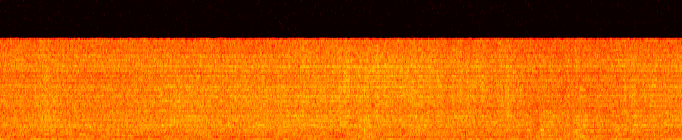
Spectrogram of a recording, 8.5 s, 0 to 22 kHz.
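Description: Intel Falcon 8+ octocopter hovering, its eight propellers giving a steady, even hum with a low held tone and fainter higher tones above it.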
